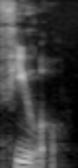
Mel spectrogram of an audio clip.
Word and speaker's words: fuel: pool and cool but remember with fuel we have the same spelling pattern but the pronunciation is a little different we put that Y sound in there f f fuel so all four words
